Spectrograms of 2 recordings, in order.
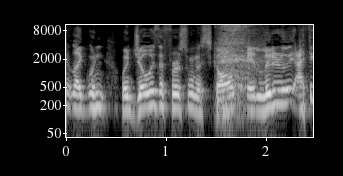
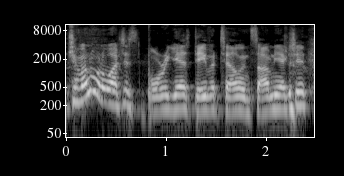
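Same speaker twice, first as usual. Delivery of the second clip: normal talking voice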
